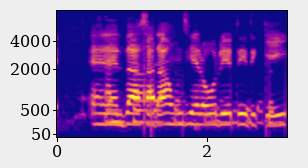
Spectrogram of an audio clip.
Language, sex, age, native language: Icelandic, female, 11, Icelandic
